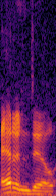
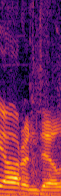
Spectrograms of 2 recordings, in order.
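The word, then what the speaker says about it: Eärendil: you the light of erendill our most beloved star it's a arendelle and he puts two little dots on the a specifically to tell you that the a and the e are both pronounced is literally what that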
